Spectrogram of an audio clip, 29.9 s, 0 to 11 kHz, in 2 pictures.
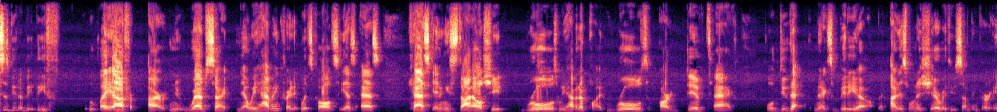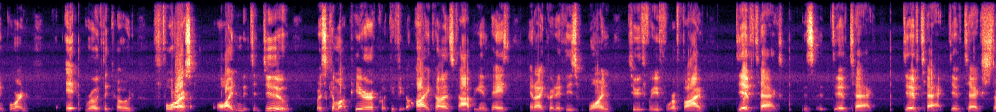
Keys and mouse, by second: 15.9 click, 26.6 click.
